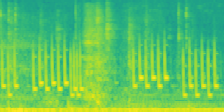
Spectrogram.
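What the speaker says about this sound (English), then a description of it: "A phone call from Judge is unexpected." A phone rings in the video game Paradise Killer as an electronic ring of rapid, evenly spaced short chirping beeps in two quick bursts. A low steady hum of background music runs underneath.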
